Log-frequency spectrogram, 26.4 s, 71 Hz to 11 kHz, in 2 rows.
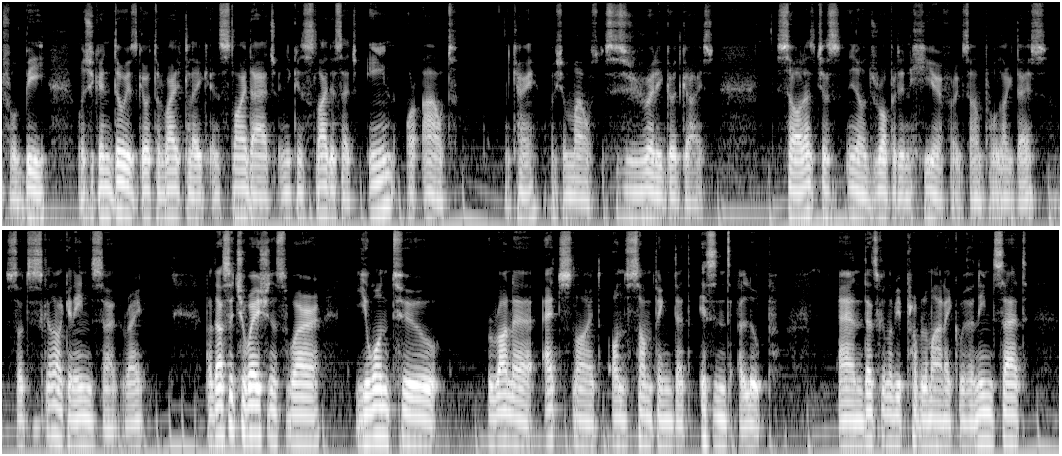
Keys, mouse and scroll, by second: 0.2 right click, 0.7 middle click, 1.5 right click, 2.7 click, 13.5 click, 13.8-15.7 middle drag, 24.4 shift+middle click.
